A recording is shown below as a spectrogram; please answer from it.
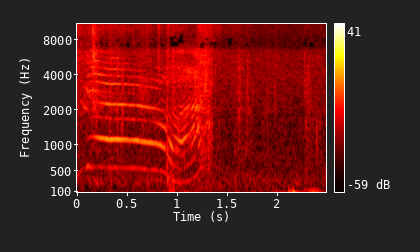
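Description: A child's long, high-pitched drawn-out 'yeah', lasting about a second, its pitch sagging slightly and then bending near the end; it sounds much like a cat's meow.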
